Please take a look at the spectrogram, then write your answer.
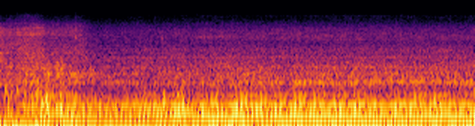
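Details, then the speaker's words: ALH Jetta diesel after new camshaft and lifters, first start before break-in drive, heard from inside: steady even low-rumble idle after slight start-up settling, no ticking; sounds better, owner hears possible worn serpentine belt noise. "Well, it sounds better from inside already."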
